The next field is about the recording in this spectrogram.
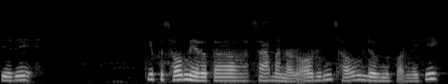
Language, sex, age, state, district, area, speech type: Nepali, female, 60+, West Bengal, Kalimpong, rural, spontaneous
